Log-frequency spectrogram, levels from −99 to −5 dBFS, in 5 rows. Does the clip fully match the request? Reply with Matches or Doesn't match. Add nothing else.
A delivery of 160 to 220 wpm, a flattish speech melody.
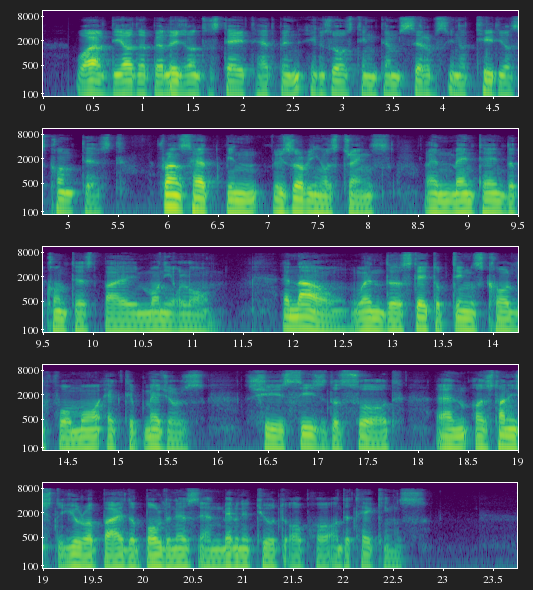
Doesn't match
